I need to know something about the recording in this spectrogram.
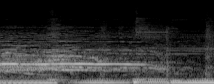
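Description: Rock music with a heavy, stepping bass line. A long held high voice, a yell or sung note, rides over it and ends about one and a half seconds in.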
